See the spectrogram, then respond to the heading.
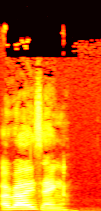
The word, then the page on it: arising: American English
